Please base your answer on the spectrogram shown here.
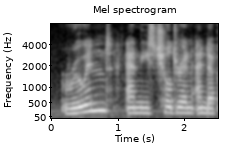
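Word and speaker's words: roont: They eat something, some energy within the children that results in them being ruined, R-O-O-N-T, pronounced like ruined, and these children end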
